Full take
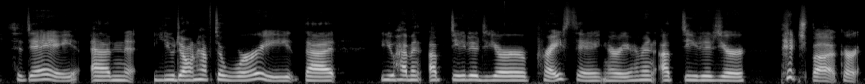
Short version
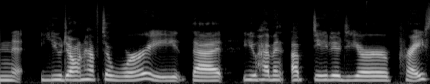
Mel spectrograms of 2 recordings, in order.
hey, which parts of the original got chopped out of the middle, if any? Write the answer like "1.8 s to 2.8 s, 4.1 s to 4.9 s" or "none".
3.5 s to 3.7 s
